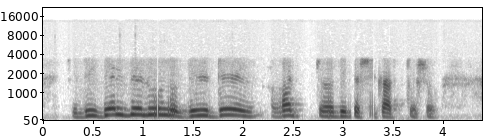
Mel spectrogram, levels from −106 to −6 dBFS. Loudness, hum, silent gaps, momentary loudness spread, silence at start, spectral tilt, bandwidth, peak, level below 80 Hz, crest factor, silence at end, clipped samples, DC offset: -36 LUFS; none; none; 13 LU; 0.3 s; -8.5 dB/octave; 14 kHz; -22 dBFS; -84 dBFS; 16 dB; 0.45 s; under 0.1%; under 0.1%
